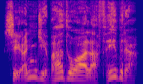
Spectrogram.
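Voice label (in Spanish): "se han llevado", Spanish; mekanta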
